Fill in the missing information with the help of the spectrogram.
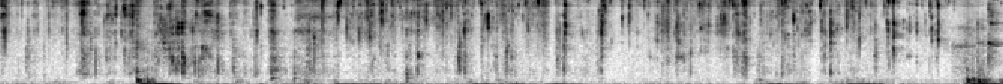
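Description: Close-miked chewing and biting of mutton and biryani rice eaten by hand, with many short clicks and smacks throughout. Two low thumps stand out, about a second and a half in and near the end.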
